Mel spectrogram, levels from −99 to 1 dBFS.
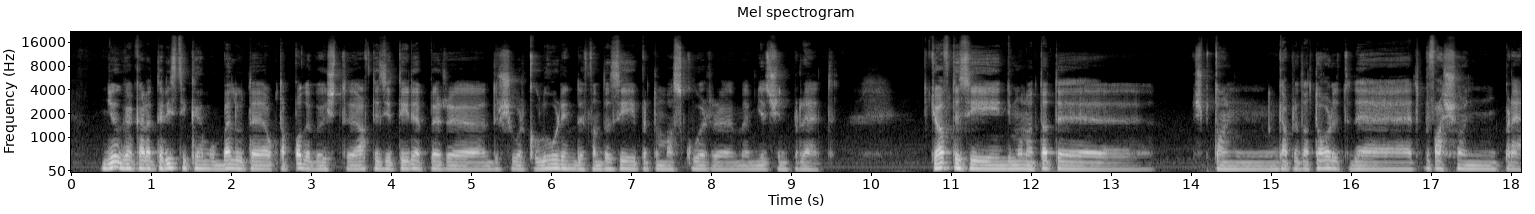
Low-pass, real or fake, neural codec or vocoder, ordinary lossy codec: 19.8 kHz; real; none; none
